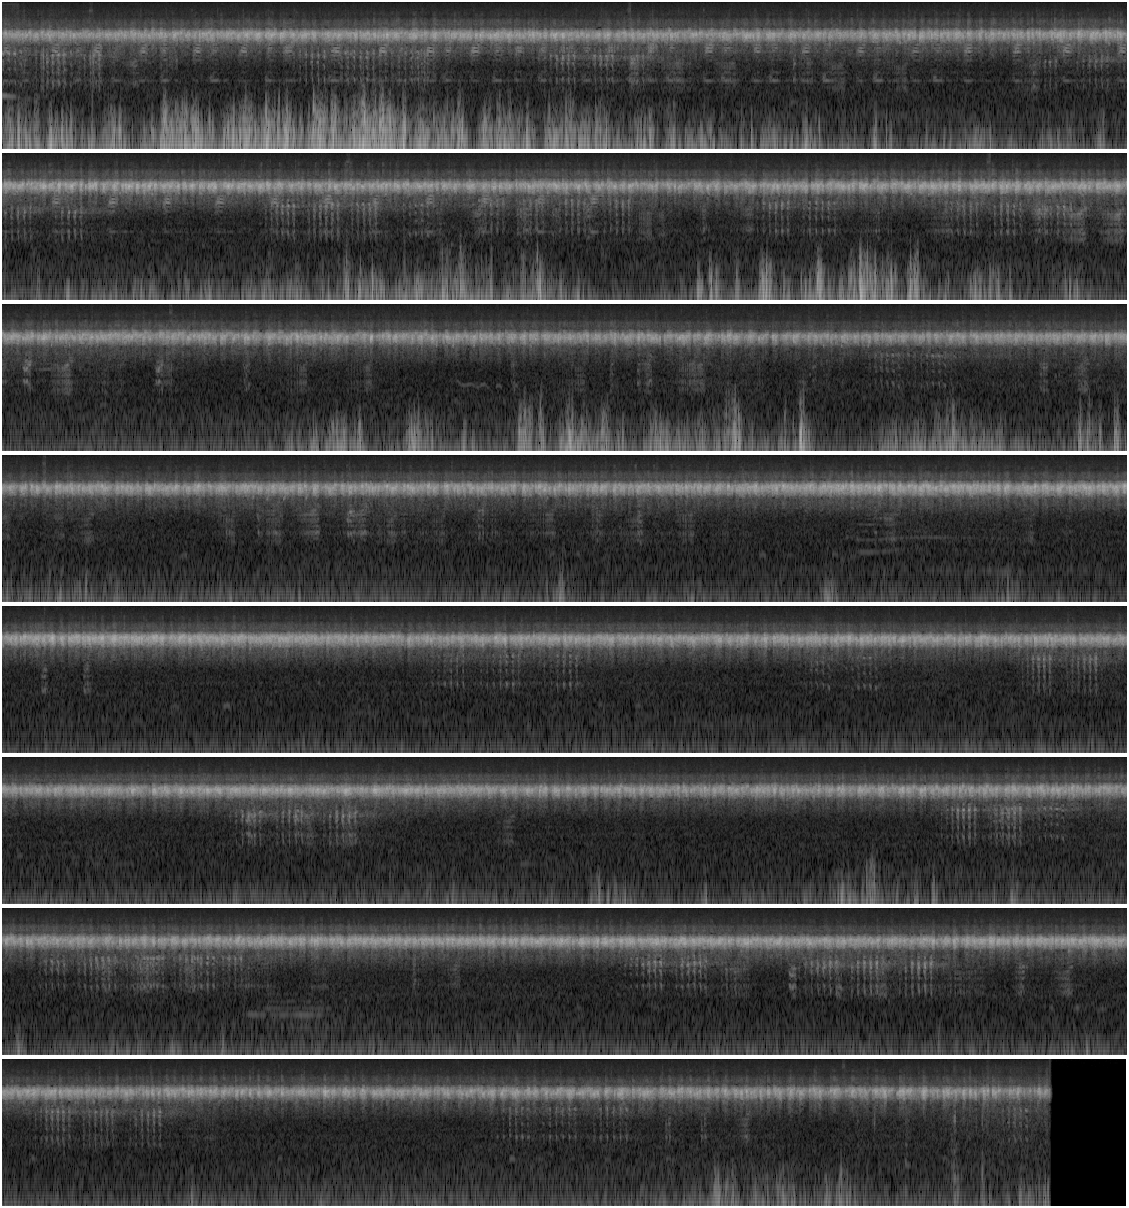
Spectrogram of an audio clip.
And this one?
This is another recording of the deep nature going on at a little pond at an Episcopal Retreat center near Navasota TX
